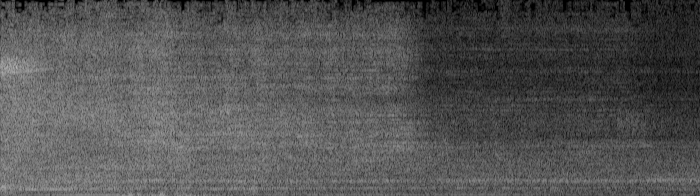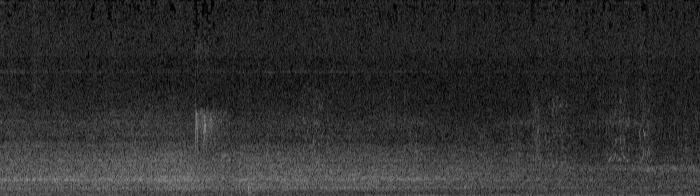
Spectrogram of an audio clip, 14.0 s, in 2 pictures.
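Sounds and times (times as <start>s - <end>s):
electric train pulling away: 0.0s - 14.0s
steady train whine: 0.0s - 14.0s.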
